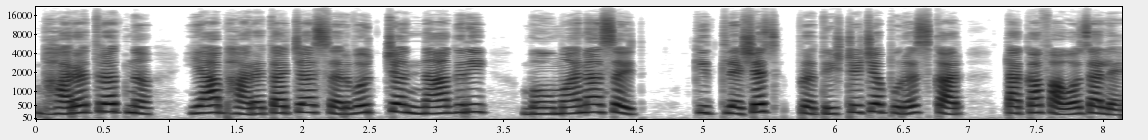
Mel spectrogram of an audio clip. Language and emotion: Goan Konkani, neutral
